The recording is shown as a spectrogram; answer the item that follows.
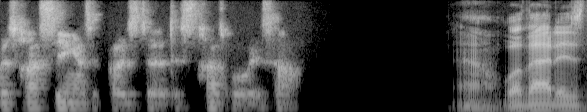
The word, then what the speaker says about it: Strasbourg: me how to pronounce Strasbourg's name. I mean, you're doing a pretty good job. I mean, Strasbourg is pretty much the French way of saying it.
